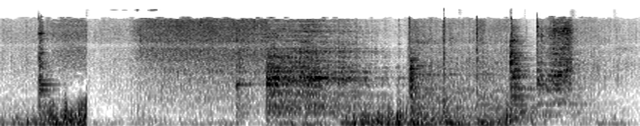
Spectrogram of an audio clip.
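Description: Shredded hash browns frying in bacon grease on a Traeger Flatrock flat-top griddle, sizzling steadily, with a metal spatula scraping and pressing them against the steel top. The sound drops out briefly about half a second in, then the sizzle resumes.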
